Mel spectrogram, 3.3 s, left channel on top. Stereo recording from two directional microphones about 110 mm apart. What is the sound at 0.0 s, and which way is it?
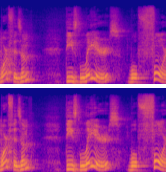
Speech, 20° right (ahead or behind).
